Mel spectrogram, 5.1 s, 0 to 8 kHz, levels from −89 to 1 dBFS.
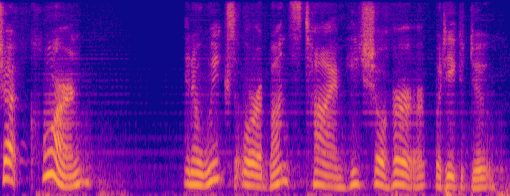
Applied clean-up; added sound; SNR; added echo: neural separator model SepFormer DNS4.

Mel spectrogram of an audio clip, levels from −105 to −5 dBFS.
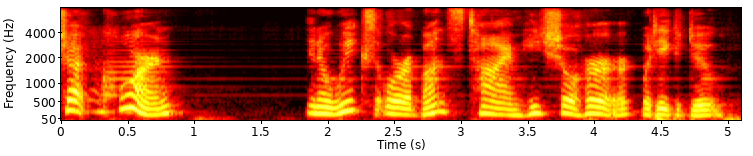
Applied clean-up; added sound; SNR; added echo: neural mask model DeepFilterNet 3.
